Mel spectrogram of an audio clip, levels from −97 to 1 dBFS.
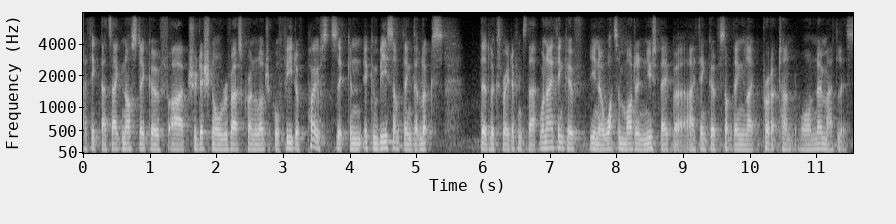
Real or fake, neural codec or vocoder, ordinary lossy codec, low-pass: fake; codec, 16 kHz in and 24 kHz out, 1 kbps, XY-Tokenizer; Opus, 64 kbps; 7.2 kHz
